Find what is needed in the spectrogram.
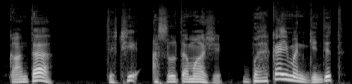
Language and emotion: Kashmiri, happy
